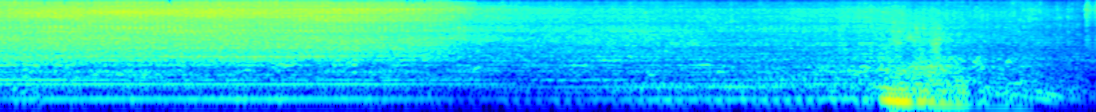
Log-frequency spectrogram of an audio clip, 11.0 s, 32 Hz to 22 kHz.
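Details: Mitsubishi Jeep J3-J10 petrol engine being recommissioned, investigating a no-start and carburettor overflow: low, uneven, ragged running that stumbles and dies after a few seconds; misfiring.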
